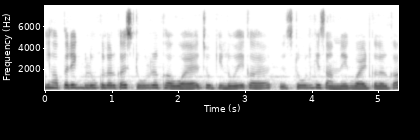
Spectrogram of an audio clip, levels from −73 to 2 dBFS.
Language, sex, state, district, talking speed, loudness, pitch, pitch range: Hindi, female, Jharkhand, Jamtara, 260 wpm, -26 LUFS, 235 Hz, 215-245 Hz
